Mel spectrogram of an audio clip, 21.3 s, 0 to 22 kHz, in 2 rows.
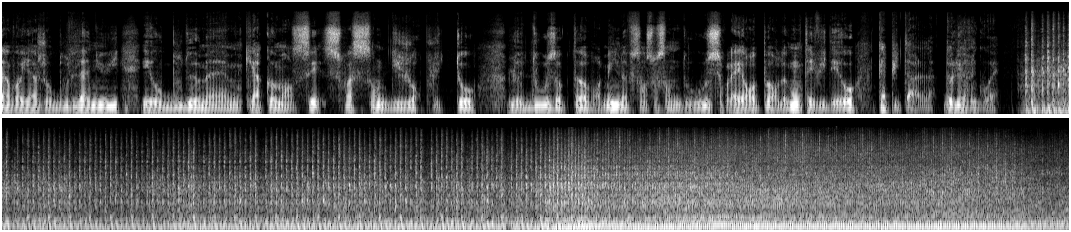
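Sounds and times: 
speech: 0.0 - 10.6
twin-engine propeller plane engines running: 10.2 - 21.3.

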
